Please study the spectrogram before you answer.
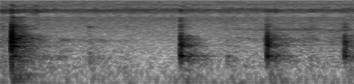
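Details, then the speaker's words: Land Rover turbo removed and on the bench, shaft pushed in and out by hand; four sharp metallic taps from axial end play on the worn thrust washer, with radial bearing play also found worn. "now that one this this movement here is the thrust washer you can hear it tapping that's me moving the shaft backwards and forwards"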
